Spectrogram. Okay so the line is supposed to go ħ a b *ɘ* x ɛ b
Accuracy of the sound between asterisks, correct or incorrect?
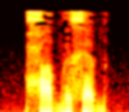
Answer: correct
